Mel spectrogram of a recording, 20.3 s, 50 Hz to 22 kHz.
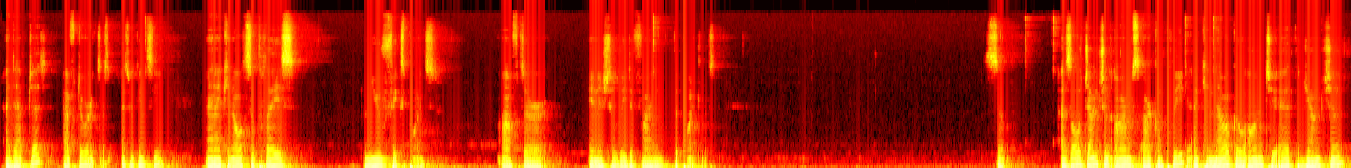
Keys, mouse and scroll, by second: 0.5 click, 4.0-5.6 scroll up 1, 5.6 scroll up 1, 5.8 click, 10.3-10.8 scroll down 1, 15.4 click, 16.0-17.8 scroll down 1, 17.8 click.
